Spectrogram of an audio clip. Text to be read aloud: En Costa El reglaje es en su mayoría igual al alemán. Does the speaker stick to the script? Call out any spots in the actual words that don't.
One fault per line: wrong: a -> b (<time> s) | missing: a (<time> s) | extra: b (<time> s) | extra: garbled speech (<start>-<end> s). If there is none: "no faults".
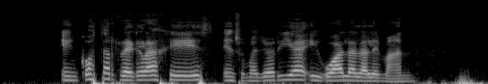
no faults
